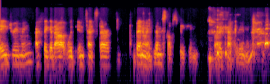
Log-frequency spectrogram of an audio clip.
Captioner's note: laughs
